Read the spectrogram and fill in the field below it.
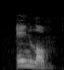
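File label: "эньлов", Komi, female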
